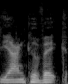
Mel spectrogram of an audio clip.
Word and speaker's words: Yankovic: It's a hard C. It's Yankovic.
